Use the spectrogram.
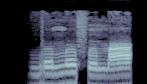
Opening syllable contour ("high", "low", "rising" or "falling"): low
